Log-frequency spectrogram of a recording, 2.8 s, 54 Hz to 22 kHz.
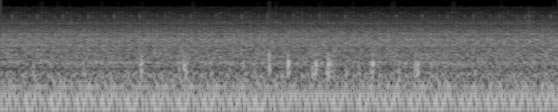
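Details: Nissan 300ZX Twin Turbo after replacing ignition coil on rear cylinder, still cold in warm-up open loop mode: steady, even low idle with smooth regular pulse, no misfire stumble; feels smoother, old coil possibly weak; normal idle.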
